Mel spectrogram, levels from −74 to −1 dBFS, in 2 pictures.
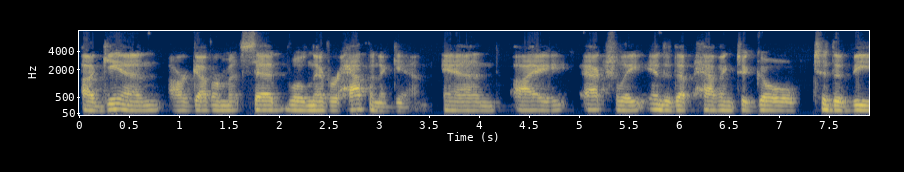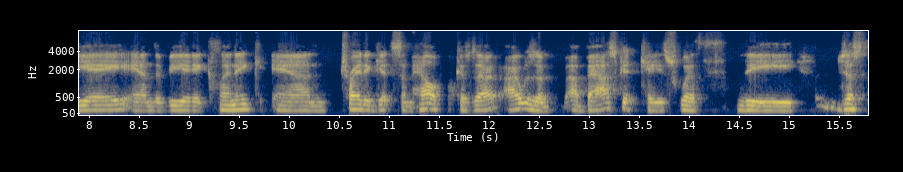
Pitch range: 120-135 Hz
